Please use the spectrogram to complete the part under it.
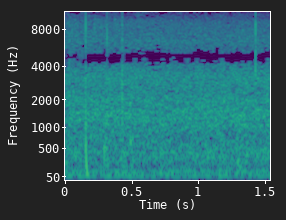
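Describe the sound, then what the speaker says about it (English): Steady rain falls outdoors as a continuous broadband hiss at moderate level, with a few faint drop taps standing out briefly and no talking. "Wow, it started raining."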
